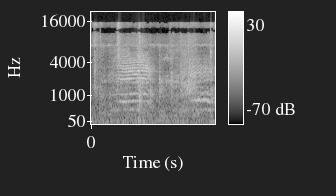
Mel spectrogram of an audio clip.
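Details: Osmanabadi goat on a Maharashtra goat farm, kept in a shed and fed fodder each evening; a single harmonic bleat wavers for about a second, with faint farm background noise.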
